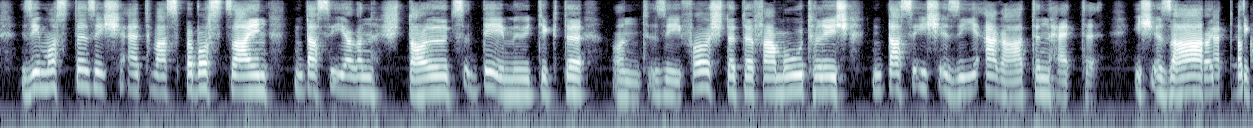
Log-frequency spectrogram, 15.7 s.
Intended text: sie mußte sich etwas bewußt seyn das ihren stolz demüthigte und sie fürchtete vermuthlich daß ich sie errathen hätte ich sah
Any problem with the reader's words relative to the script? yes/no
yes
